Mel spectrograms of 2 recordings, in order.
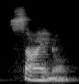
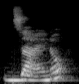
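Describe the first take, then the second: First: The word begins with an s sound. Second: The word begins with a z sound. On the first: The speaker calls it wrong. "If there was an S at the beginning" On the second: The speaker calls it right. "as we have a letter Z in the beginning"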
